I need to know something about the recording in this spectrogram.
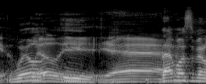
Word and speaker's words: Wille: Is it Will? How do you say your last name? Wille. Wille.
